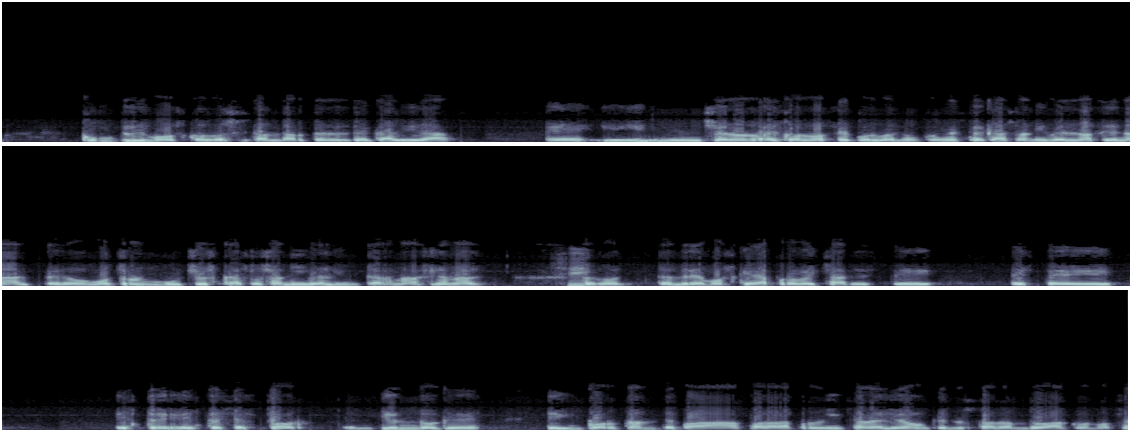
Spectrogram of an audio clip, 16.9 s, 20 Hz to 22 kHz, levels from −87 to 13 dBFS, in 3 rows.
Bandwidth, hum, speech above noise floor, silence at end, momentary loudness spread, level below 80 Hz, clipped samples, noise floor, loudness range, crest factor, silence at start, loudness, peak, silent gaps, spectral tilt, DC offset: 7 kHz; none; 43 dB; 0 s; 5 LU; -54 dBFS; under 0.1%; -59 dBFS; 2 LU; 14 dB; 0.4 s; -17 LUFS; -2 dBFS; none; -4.5 dB/octave; under 0.1%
